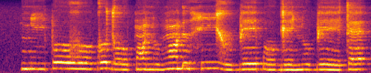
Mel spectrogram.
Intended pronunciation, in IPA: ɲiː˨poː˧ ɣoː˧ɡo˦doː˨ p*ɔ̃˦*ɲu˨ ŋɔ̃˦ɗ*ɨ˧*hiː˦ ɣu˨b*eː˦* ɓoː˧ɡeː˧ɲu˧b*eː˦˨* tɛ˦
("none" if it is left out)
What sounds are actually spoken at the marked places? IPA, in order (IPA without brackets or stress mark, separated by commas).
ɔ̃˧, ɨ˧, eː˦, eː˦˨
